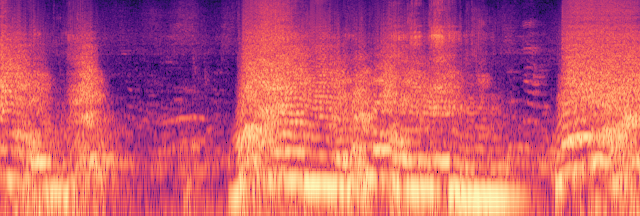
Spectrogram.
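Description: A man speaking Burmese into a handheld microphone, with a short pause a little after a second in.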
